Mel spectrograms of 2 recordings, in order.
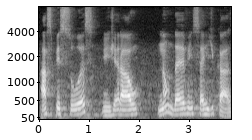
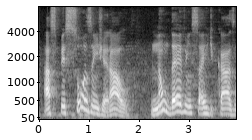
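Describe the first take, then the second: First: There are short pauses around 'em geral'. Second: It runs through 'em geral' without pausing. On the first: People generally should not leave home. "se eu colocar a vírgula" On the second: Most people should not leave home. "Se você não colocar a vírgula, fica assim"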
